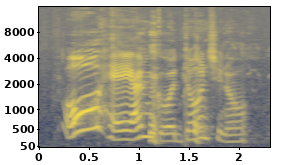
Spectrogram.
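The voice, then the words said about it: Mixed Minnesotan Canadian Irish accent. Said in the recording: “What accent would you call that? In my mind, it's Minnesotan ... It was a whole bunch of things. ... probably Minnesotan, and I think maybe veering towards a little bit of Canadian, then there was a little bit that was not Canadian. It was maybe offensively Irish, and that it was not good.”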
